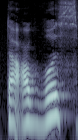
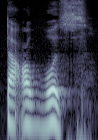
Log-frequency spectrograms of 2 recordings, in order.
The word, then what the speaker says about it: تعوذ: آپ دیکھ سکتے ہیں واؤ کے اوپر شد ہے، تعوذ۔ اکثر لوگ اسے تعوذ پڑھتے ہیں جو کہ غلط پروننسیشن ہے۔ اس کا اصل تلفظ ہے، اس کی اصل پروننسیشن ہے تعوذ، تعوذ۔ آج کی اس ویڈیو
